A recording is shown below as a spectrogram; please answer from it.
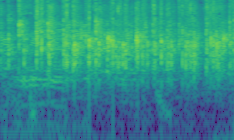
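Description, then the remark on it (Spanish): An audience claps together in steady, dense applause for the crab, a loud crackling wash of many hands that holds throughout without any voices breaking through. “Vamos a darle un aplauso al cangrejo.”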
